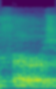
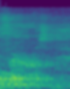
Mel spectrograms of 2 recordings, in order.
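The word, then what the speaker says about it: Faris: all answered to Paul Ferris. And by the way, even though their names are pronounced the same, completely different spelling, no relation whatsoever. Which was kind of weird. Paul Ferris, Greg Ferris.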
